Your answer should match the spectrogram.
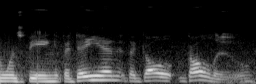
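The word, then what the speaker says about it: Gallu: Those 3 new ones being the Dayan, the Galu, which I always pronounced it Galu, which is incorrect. It's actually Galu, not Galu, Galu.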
